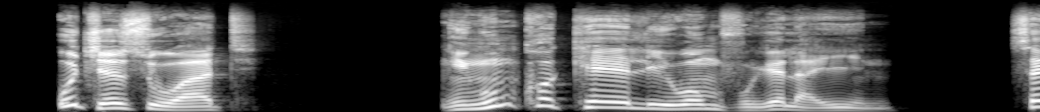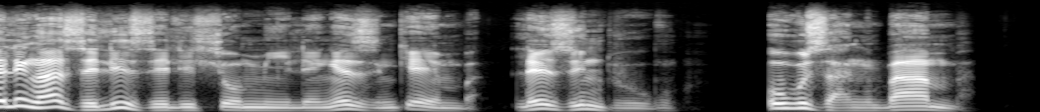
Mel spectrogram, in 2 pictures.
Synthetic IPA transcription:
ud̥ʒ̥ʱesuwaːtʰi̥ | ŋiŋum̩kʰɔkʰeliwom̩vuɣɛlajiːni | seliŋazɛlizɛliɬomilɛŋeziŋkʼɛmbʱa | lezindʱuɣu | uɣuzaŋiβaːmbʱa

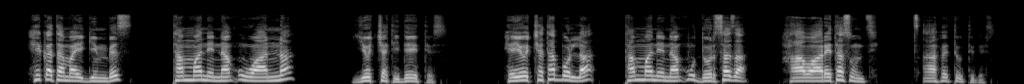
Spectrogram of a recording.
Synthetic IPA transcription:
hɛkɐt̪ɐmɐjɡɪmbɛs | t̪ɐmːɐnːɛnɐmʔʊwaːnːɐ | jɔt͡ʃːɐt̪ɪd̪eːt̪ːḛs | hɛjɔt͡ʃːɐt̪ɐbɔlːɐ | t̪ɐmːɐnːɛnɐmʔːʊd̪ɔɾsɐzɐ | haːwaːɾɛt̪ɐsʊnt͡sɪ̥ | t͡sʼaːfɛt̪ːɪʊt̪ːɪd̪ɛs

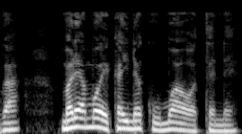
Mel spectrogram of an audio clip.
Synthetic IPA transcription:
ɣa | maɾeamɔekainɛkuːmwaɔtɛnɛ

